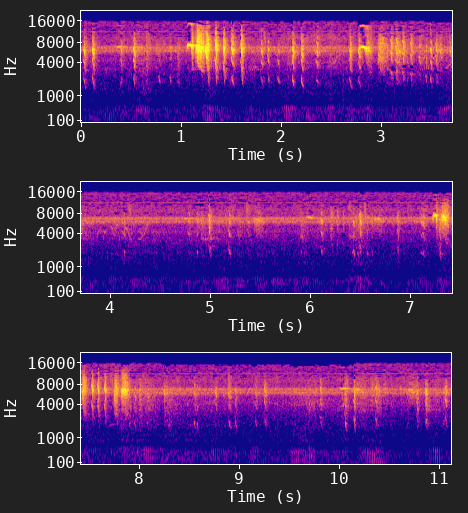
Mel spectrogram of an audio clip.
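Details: At a feeder with homemade food, hummingbirds make sharp, high chattering bursts near the start and again later, with sparse ticks between them over a constant thin high whine.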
